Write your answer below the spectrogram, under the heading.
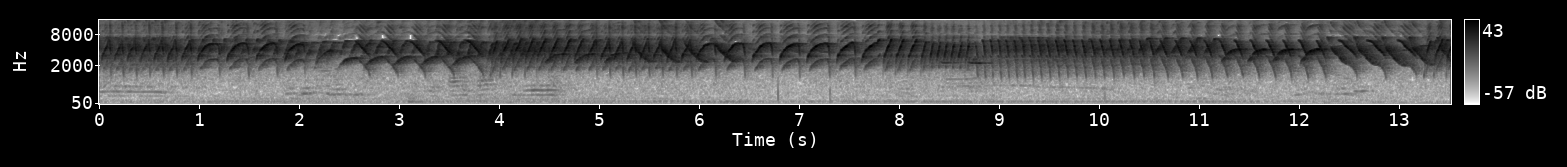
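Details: Caged canary singing a long, loud, continuous song of rapid repeated trills and rolling chirps, high-pitched, changing phrases every second or two, with a steady faint low hum beneath.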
